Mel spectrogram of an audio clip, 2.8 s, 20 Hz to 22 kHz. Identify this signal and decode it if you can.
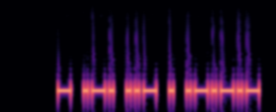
Morse code, heard as a keyed tone, about 28 wpm, 700 Hz. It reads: TRUE.
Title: 4x Word-Spacing - Sentences from Top 400 Words - 28wpm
